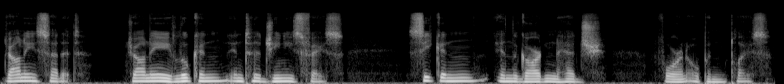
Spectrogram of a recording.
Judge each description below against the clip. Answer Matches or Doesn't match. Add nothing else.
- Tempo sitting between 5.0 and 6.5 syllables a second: Doesn't match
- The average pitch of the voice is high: Doesn't match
